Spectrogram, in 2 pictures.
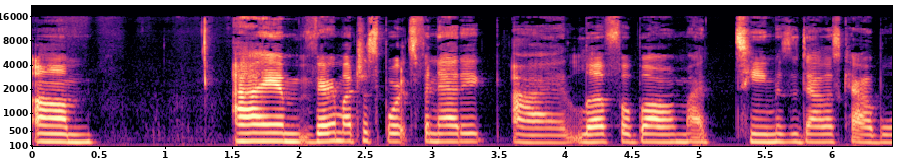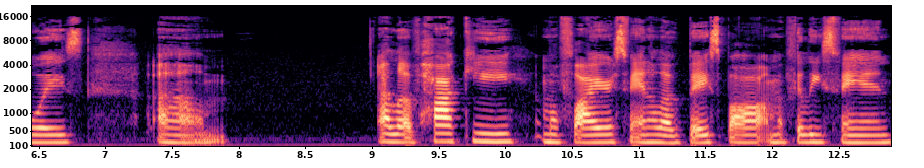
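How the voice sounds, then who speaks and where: A woman's medium-pitched voice with an American accent, monotone and flat, at a fairly slow pace in a very clean recording with a silent background. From Virginia, US. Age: 20s. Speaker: podcast host. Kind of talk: casual monologue.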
